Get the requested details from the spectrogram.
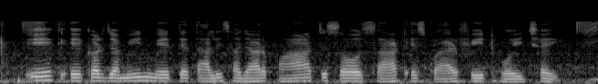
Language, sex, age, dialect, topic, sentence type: Magahi, male, 41-45, Western, agriculture, statement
